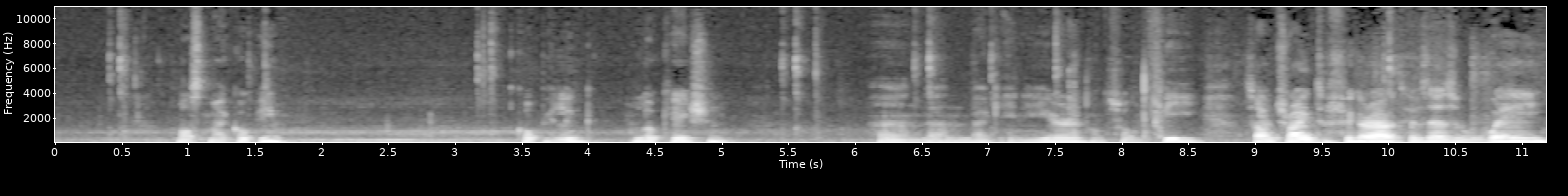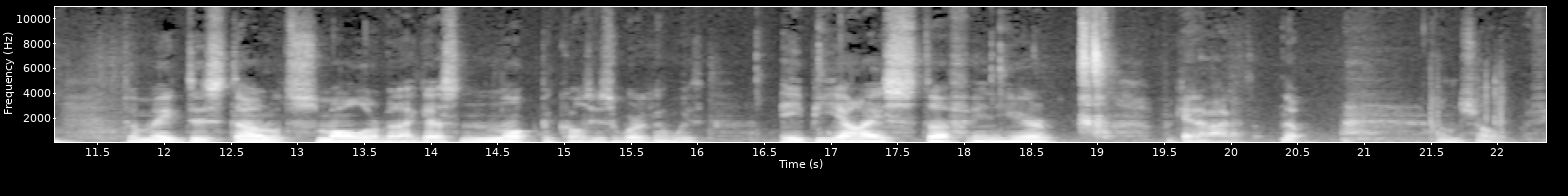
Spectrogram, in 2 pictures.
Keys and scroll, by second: 8.1 ctrl+v, 21.8 ctrl+f.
